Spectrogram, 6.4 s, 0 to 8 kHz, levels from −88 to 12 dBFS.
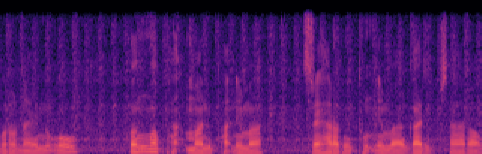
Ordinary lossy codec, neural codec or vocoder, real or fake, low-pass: none; none; real; 7.2 kHz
